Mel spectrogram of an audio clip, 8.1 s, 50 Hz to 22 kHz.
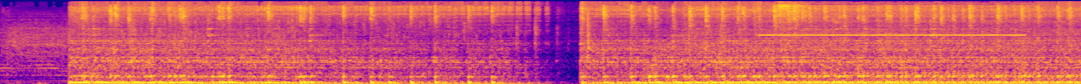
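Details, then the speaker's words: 1995 Tigershark jet ski, revived after 20 years, running out of the water with no choke; crisp, even two-stroke buzz with no misses, briefly dropping and picking back up. Runs healthy. "It's running pretty good. That's without choke."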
